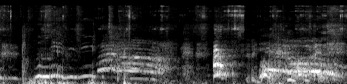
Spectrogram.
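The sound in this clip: A dog gives rapid, high-pitched yelps and whining barks in excited bursts, mixed with agitated human voices throughout.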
